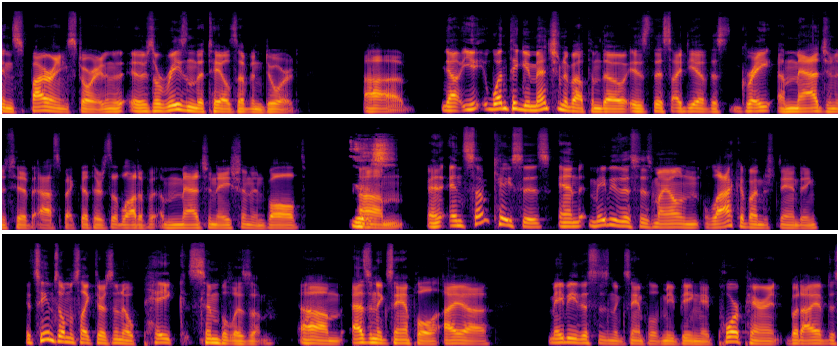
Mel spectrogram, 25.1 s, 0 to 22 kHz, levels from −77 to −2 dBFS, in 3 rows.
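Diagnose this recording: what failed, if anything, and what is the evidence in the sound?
Hard clipping is the failure here, most likely at the converter or the gain stage feeding it. The speech peaks overrun the available range in four brief spots: a single tick at 7.50 s, 8.06 to 8.12 s just before "aspect that there's a", 20.24 to 20.29 s just before "an example", and 21.17 to 21.21 s right after "an example". The overload is small, about 0 to 2 dB, so the flattened tops come through as short crackles on loud syllables.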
